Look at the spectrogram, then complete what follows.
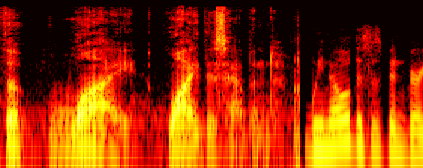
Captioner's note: speaking French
